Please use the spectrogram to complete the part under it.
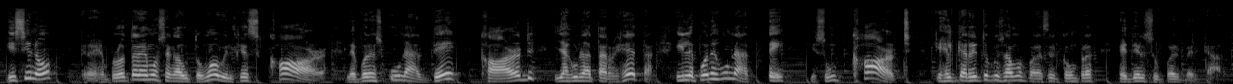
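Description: Un hombre, director de una escuela de inglés, responde una entrevista de forma enfática y tajante, demostrando entonaciones en inglés. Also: male voice, a little high, very animated, fairly quick, few pauses, darkish tone, breathy edge, faint music behind. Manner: emphatic, opinionated, demonstrates English intonation. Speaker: English teacher and school director. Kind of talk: interview answers.

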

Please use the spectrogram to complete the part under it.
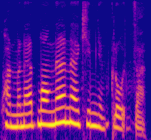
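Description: A woman narrating a romance story in Thai in a steady, unhurried storytelling voice that often drops soft and hushed. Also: a little high, dry recording, clean studio sound.

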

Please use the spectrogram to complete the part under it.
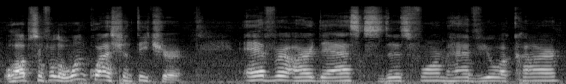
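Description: A man's voice: fairly high pitch, fairly even intonation, slow pace, darkish tone, slight background noise. A man with a Brazilian Portuguese accent teaching English on a live stream, explaining patiently and greeting viewers by name, often ending with "alright?".

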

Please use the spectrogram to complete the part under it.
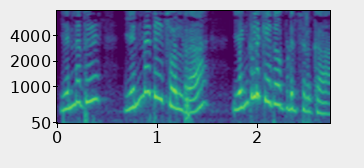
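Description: A woman's voice: very high voice, very animated, quick pace, a little mellow, a little hiss or hum. A woman voicing a stern elderly matriarch in a cartoon, with a Nagercoil Tamil accent and a scolding, commanding manner. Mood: puzzled. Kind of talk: cartoon voice acting.

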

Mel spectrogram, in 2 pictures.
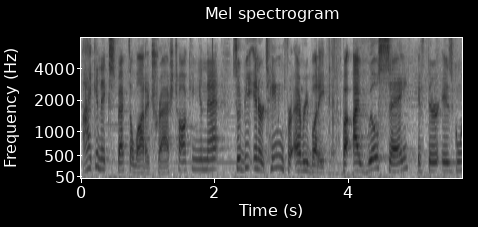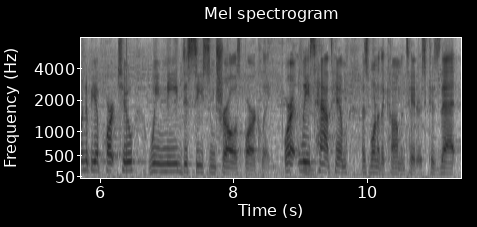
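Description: A man's voice: a little high, brisk, few pauses, faint music behind. A man co-hosting a TV sports debate, teasing his partner in playful banter. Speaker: TV sports co-host. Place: TV studio.

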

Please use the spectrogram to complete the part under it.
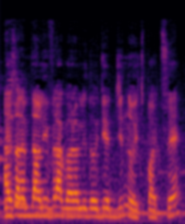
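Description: Fast-talking teasing man. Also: fairly high pitch, level tone. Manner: teasing, haggling, playful. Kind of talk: bantering home video.

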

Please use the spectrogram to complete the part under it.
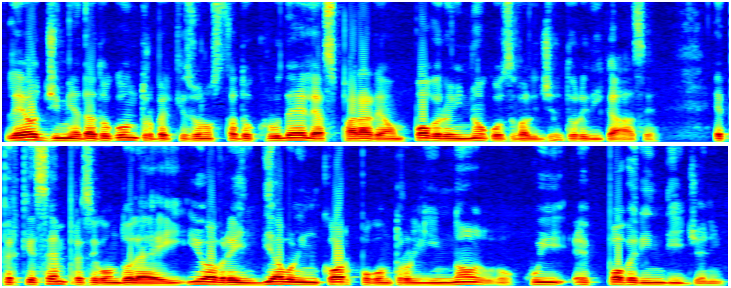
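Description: Brief: defensive, excitable colonel voiced by a male reader, dark tone, storybook reading. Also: lowish voice, fairly quick, natural voice. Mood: agitated. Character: agitated middle-aged male ex-army colonel.

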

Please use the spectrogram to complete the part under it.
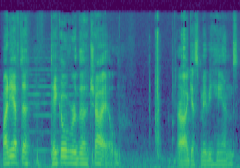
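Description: A man's voice: medium pitch, unhurried, creaky, a bit bright, faint music behind. A man commentating a video game as he plays, rambling and often restarting his sentences as he reacts to what happens on screen. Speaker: gamer. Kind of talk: let's play commentary.

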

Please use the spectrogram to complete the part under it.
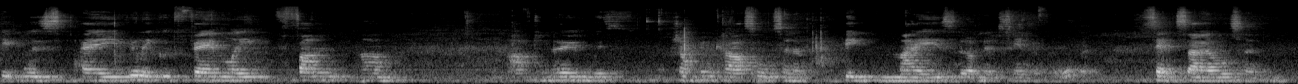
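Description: Woman councillor, slow and flat, lowish voice, echoey far-off room. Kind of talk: formal meeting report. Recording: echoey chamber, distant mic, noisy.

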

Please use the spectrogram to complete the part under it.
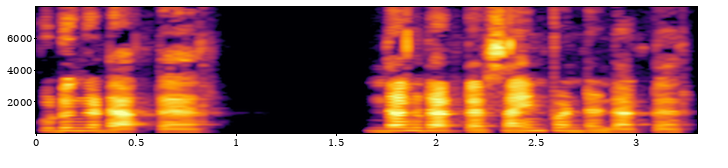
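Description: A man's voice: on the high side, fairly even intonation, brisk, a bit bright, natural voice. A man voicing a polite, anxious young husband in a family cartoon. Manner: polite, anxious, repeats respectful address. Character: earnest young husband, soon a father.

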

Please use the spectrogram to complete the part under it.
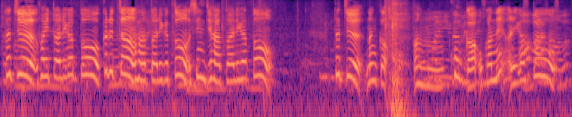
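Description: A high-pitched teenage girl from Hyogo, speaking with a Kansai lilt. She chats casually and cheerfully on a livestream, thanking fans and calling herself by her own name. A crowd can be heard clearly behind her. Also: brisk. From Hyogo, Japan. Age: teens. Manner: bubbly, thanks viewers by name, refers to herself by name. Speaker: idol livestreamer. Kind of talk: casual livestream chat reading viewer comments.

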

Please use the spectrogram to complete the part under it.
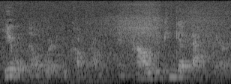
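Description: A woman's voice: lively intonation, moderate pace. A woman voicing a big, friendly, joking male hippopotamus while reading a picture book to young children. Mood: friendly, hearty. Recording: roomy, distant microphone, rumbling background noise.

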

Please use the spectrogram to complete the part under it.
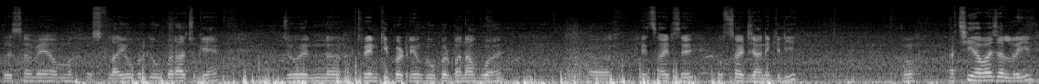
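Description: A man's voice: on the high side, a little slow, loud music behind the voice. A young man, a travel vlogger, casually narrating a tour as he shows places around a railway station and a temple. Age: young adult. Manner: relaxed, explains as he shows places. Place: outdoor railway station platform. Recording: outdoor ambience noise, passing vehicles.

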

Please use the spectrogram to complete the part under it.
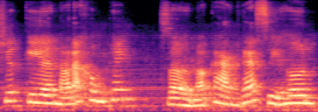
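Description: A woman host narrating late-night stories in a calm, even reading voice. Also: mid-range voice, unhurried. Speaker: storyteller host. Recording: roomy echo, faint noise.

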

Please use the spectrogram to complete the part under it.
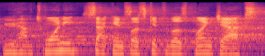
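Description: A man's voice: a little high, fairly even intonation, normal speed, sharp tone. A man in his thirties coaching a workout with short, commanding, motivational gym-coach cues, recorded in a large echoey gym. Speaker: fitness coach leading a timed home workout. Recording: echoey, reverberant gym hall.

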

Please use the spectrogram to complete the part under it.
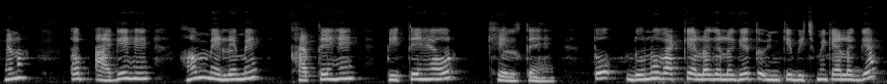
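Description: A woman schoolteacher with a slightly high voice explains a lesson to children. She patiently asks a question and then answers it herself, in a friendly classroom way. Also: lo-fi sound. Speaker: school teacher.

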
